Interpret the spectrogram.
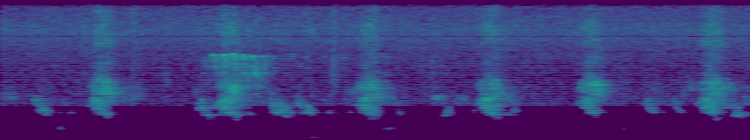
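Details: Rufous hummingbird making quiet, very high, dry chipping notes in short irregular bursts, roughly one burst every half second to second, with a faint low steady hum underneath.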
